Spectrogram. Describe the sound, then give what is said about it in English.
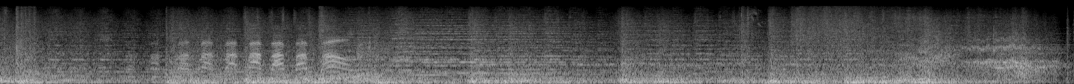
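An Aston Martin's tires skid and squeal loudly over a roaring engine in a movie car chase, with the screeching rising and falling through a dense, continuous din and a few muffled voices. “Did you see what car he has? Yeah, he has the Aston Martin.”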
